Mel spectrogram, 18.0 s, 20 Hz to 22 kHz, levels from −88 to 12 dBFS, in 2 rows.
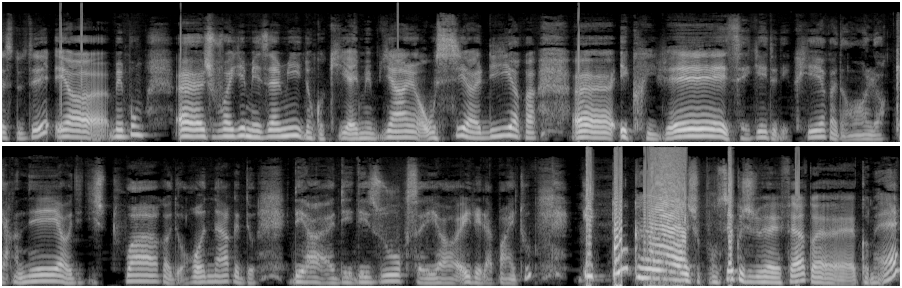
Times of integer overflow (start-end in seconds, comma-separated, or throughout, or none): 0.58-0.80, 1.79, 3.96, 5.76, 14.82-15.82, 16.25-16.28, 16.92-16.95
